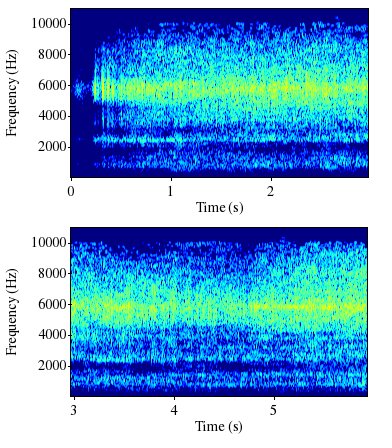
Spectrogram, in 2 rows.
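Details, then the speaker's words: Second-hand Lima Class 73 model locomotive (73108), after cleaning and dealing with loose traction tyres, before 30-minute running-in; quiet steady high-pitched motor whir with light gear ticking, no grinding or stalling; tyres holding well, running smoothly. "she does seem to be a fair bit better have a listen yes that is a mini Henry Hoover the wheels as well the tires seem to be going well"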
